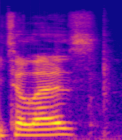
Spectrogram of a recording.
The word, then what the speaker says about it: Tellez: And then Tellez, or what's his name? How do you say it? – Rowdy Tellez.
